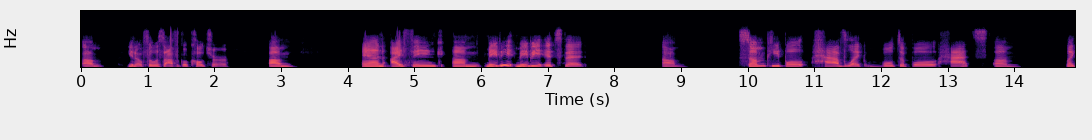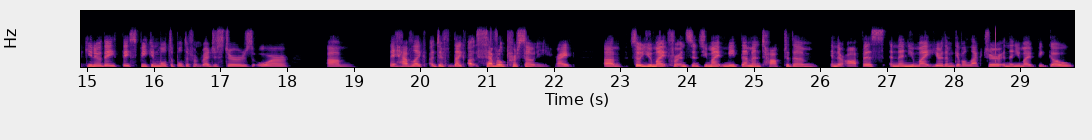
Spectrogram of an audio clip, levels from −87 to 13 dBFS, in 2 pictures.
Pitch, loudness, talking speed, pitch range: 195 Hz, -28 LUFS, 155 wpm, 180-225 Hz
